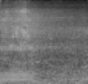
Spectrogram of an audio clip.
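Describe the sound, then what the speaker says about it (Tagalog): Motorcycles roar past near a multi-level parking structure by the Pasig River Esplanade and Quezon Bridge in Manila, a short, loud burst of engine noise with gritty rumble, close by. "Ingay nun, mga motor."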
